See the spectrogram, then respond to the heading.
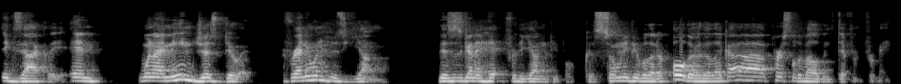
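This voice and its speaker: A man's voice: fairly high pitch, brisk. A young man in his twenties, a podcast guest speaking emphatically in a coaching, motivational way. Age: 20s. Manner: emphatic and coaching, acts out quotes. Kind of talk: motivational conversation.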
